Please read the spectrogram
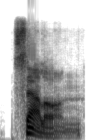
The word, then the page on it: salon: British English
